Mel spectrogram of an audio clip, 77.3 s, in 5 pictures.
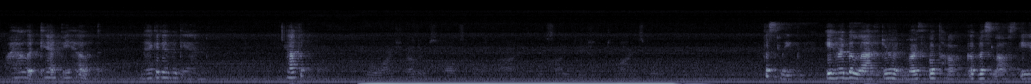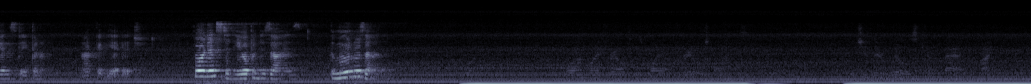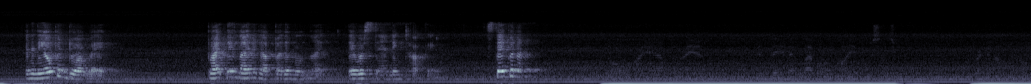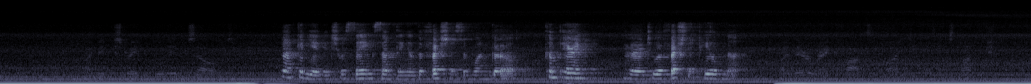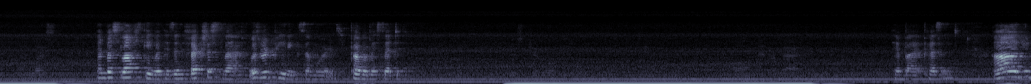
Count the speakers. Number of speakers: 2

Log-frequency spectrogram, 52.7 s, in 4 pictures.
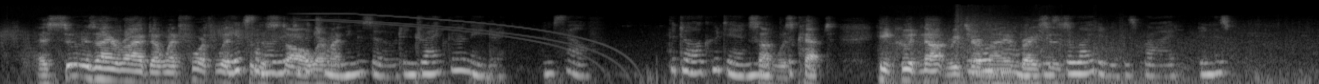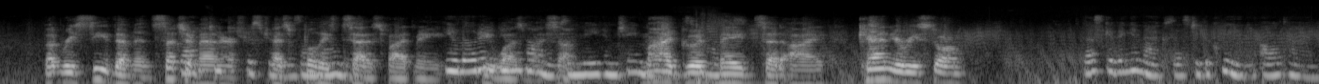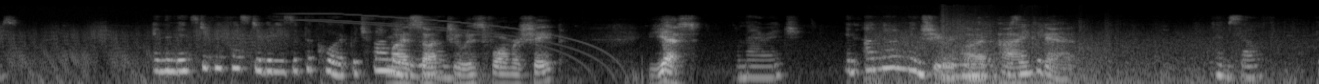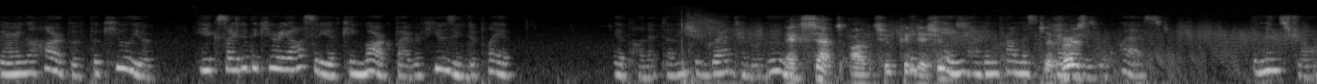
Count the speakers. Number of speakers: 2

